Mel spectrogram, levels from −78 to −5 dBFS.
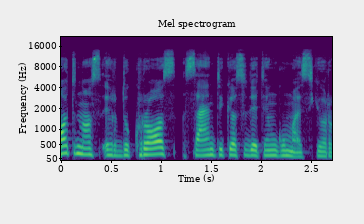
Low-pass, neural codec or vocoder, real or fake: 14.4 kHz; none; real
